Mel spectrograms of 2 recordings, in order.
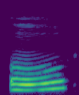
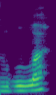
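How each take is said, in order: First: The sound is said on its own, no vowel. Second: The sound has an extra vowel added after it. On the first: The speaker calls it right. "We want ul" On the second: The speaker calls it wrong. "we don't want that"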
